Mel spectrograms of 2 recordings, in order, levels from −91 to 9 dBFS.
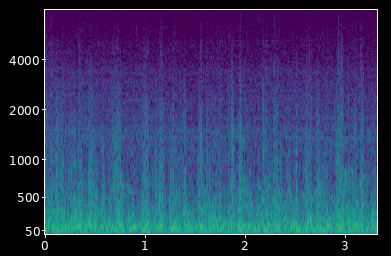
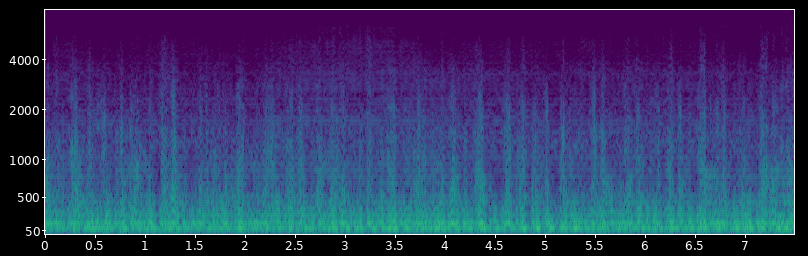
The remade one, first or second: second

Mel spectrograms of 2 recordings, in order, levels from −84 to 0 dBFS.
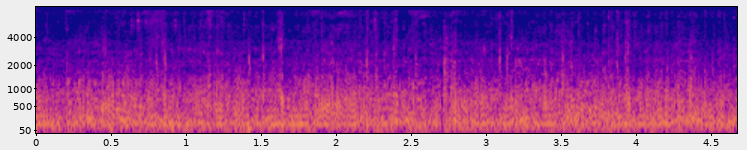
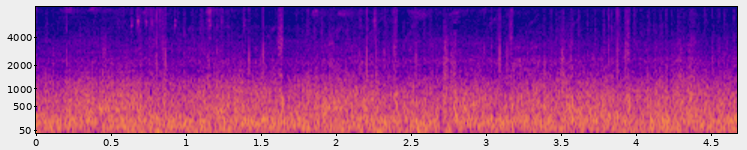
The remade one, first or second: first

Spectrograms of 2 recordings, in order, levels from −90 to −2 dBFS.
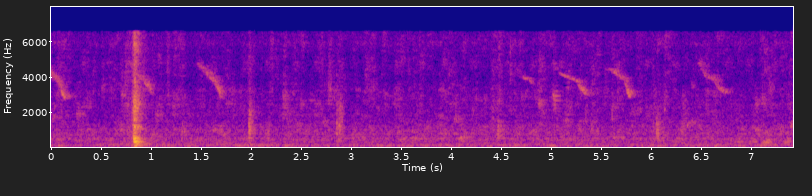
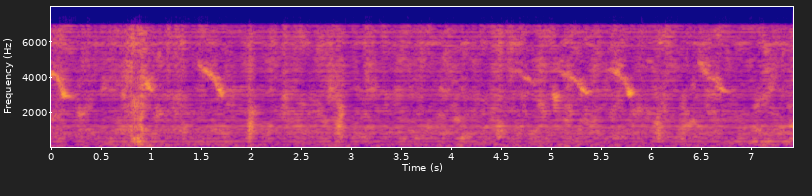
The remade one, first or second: second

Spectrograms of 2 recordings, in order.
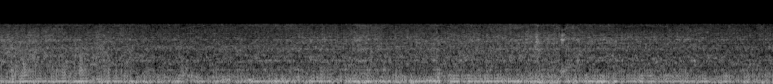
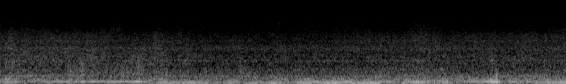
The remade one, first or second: first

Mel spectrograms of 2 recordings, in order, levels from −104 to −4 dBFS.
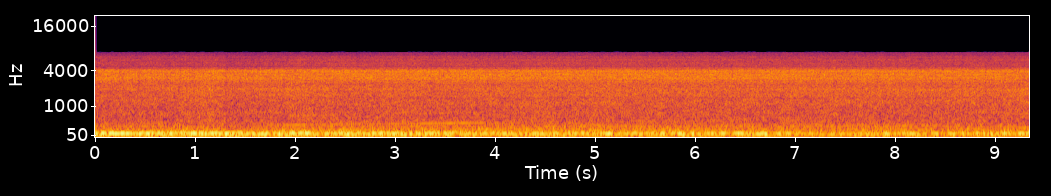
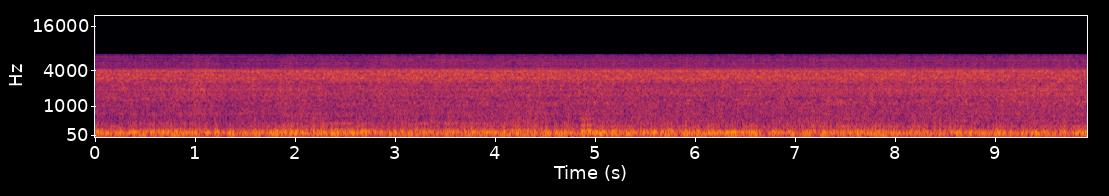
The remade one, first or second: second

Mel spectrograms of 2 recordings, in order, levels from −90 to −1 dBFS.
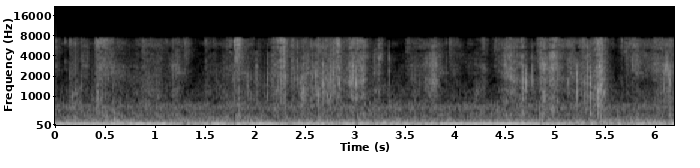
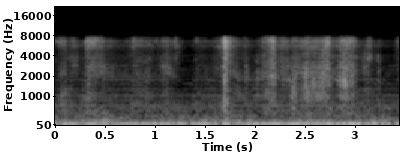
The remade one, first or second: second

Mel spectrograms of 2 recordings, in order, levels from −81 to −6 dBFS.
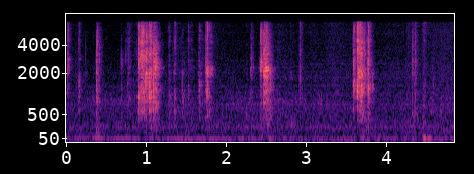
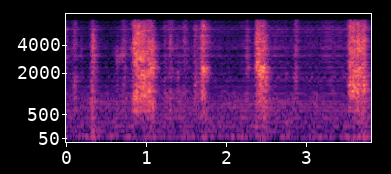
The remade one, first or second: second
